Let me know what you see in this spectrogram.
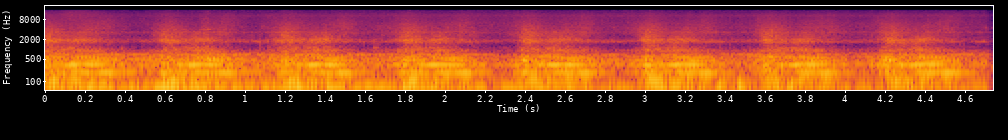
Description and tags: just a washing machine recorded on a Zoom H1
washing-machine, machine, domestic, kitchen, washing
